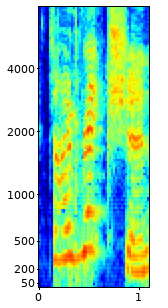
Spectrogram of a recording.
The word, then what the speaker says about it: direction: Direction has that shun sound, but it's spelt with a T-I-O-N.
